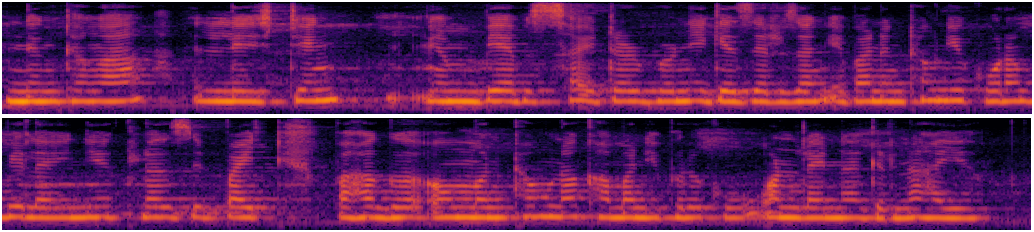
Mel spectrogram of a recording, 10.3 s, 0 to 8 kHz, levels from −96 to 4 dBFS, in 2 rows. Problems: low volume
